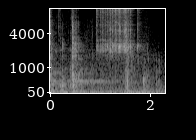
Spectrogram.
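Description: A Shimano clutch-type bicycle derailleur shifting into its highest gear: a close mechanical clicking and ratcheting, a short buzzing whir of the chain moving across the cogs, then a quieter tick.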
